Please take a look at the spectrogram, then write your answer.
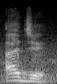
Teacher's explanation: یہاں پر دیکھیں جیم میں قلقلہ کریں گے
